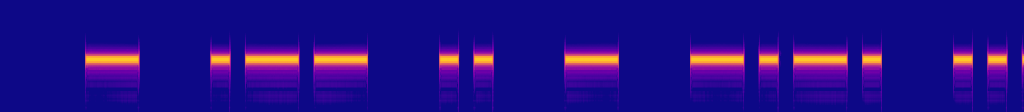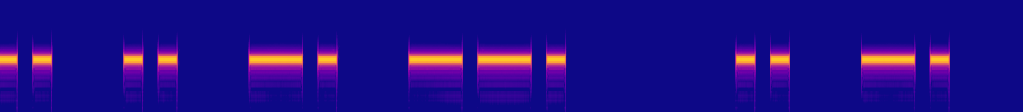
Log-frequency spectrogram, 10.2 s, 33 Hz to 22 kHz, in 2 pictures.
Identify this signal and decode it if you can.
Morse code, heard as a keyed tone, about 14 wpm, spaced as for 12 wpm, 700 Hz. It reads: TWITCHING IN
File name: Morsekurs / Witze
